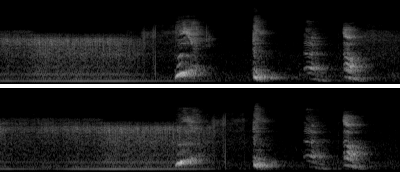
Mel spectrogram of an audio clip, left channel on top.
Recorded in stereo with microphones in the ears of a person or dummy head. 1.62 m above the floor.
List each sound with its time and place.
1.8 s a shout: 45° left (ahead or behind), 0.8 m; by 4.0 s 10° right (ahead or behind), 1.6 m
